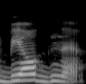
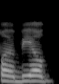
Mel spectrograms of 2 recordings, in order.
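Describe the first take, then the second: First: The word ends with a faint n sound. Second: The word ends with no n sound. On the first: The speaker calls it right. "very small sound of the letter noon" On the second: The speaker calls it wrong. "I'm not totally skipping that and saying yaq biyad"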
